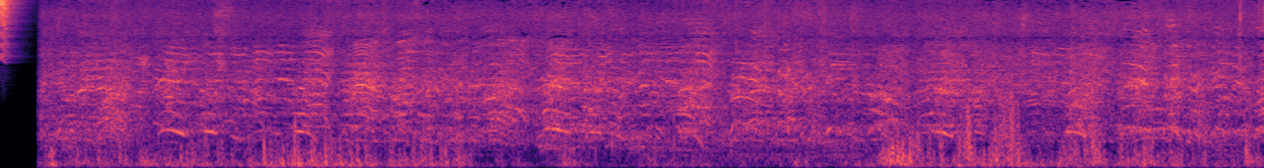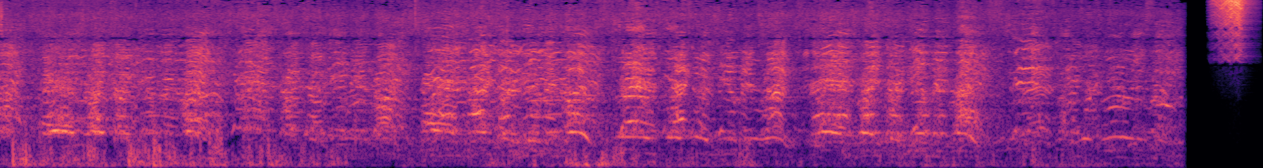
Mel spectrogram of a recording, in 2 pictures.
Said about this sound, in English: And as we were getting ready to drive away, they came over to the car to chant some more. Here's what that looked like.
